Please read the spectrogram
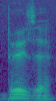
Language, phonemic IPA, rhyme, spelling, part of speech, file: German, /ˈbøːzə/, -øːzə, böse, adjective / adverb, De-böse.ogg
- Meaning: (adjective) 1. evil; malicious; wicked 2. bad; naughty 3. mean, dark (of jokes, satire, tricks, etc.) 4. angry; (adverb) nastily, evilly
